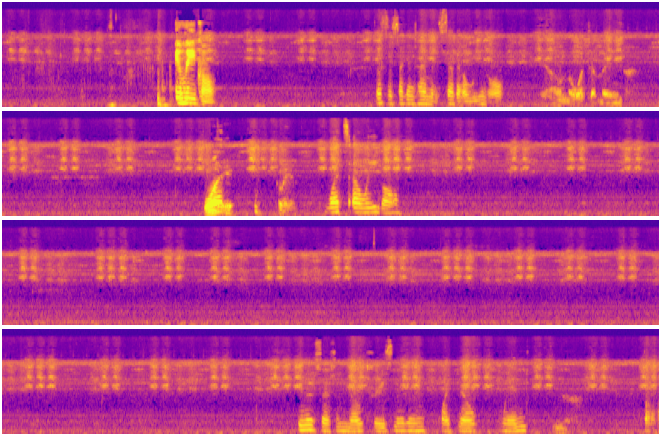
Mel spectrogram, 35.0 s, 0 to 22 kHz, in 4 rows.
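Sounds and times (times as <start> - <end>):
crickets chirping: 0.0 - 35.0.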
